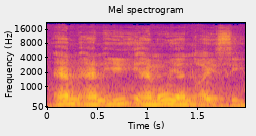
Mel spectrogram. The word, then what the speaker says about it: mnemonic: We are using the mnemonic codes, MNEMONIC, that is known as, pronounced as the mnemonic codes.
